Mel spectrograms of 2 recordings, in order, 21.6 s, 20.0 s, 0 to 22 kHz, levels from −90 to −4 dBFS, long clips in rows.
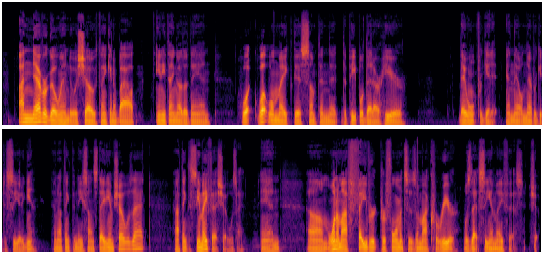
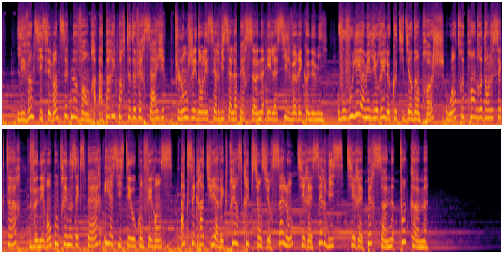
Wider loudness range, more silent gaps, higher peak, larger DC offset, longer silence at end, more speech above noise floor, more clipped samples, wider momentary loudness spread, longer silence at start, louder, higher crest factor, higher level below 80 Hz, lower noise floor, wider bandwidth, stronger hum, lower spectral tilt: first, 5 LU vs 1 LU; neither; first, -4 dBFS vs -10 dBFS; neither; second, 0.1 s vs 1.3 s; about the same, 47 dB vs 45 dB; neither; first, 12 LU vs 3 LU; first, 0.35 s vs 0 s; second, -26 LUFS vs -21 LUFS; first, 22 dB vs 12 dB; about the same, -40 dBFS vs -38 dBFS; first, -72 dBFS vs -66 dBFS; second, 15.5 kHz vs over 20 kHz; neither; first, -6 dB/octave vs -3.5 dB/octave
